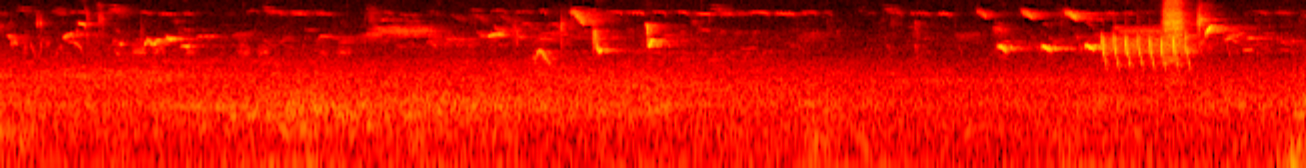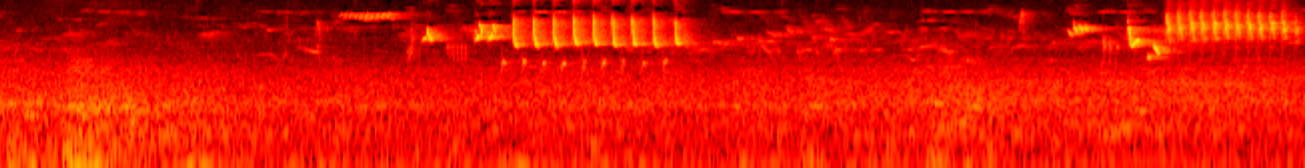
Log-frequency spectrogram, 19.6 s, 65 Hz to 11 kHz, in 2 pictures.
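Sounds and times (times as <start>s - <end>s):
common nightingale song, Luscinia megarhynchos: 0.0s - 19.5s
steady low background noise: 0.0s - 19.5s.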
